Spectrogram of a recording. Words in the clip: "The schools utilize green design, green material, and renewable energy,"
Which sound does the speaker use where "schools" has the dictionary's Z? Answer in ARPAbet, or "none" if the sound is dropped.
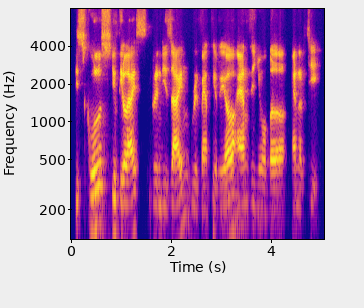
S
